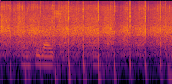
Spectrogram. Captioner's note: applause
